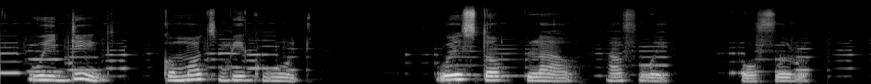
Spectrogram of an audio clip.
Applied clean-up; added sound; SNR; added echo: neural mask model RNNoise.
